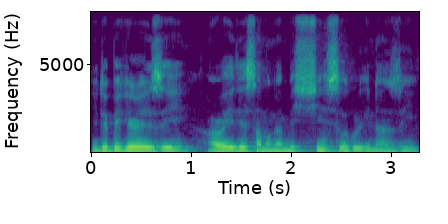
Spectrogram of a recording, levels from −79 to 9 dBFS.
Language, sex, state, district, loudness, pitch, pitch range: Nagamese, male, Nagaland, Dimapur, -16 LUFS, 95 Hz, 90-100 Hz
